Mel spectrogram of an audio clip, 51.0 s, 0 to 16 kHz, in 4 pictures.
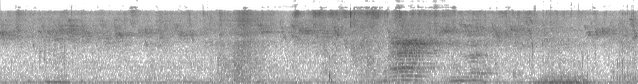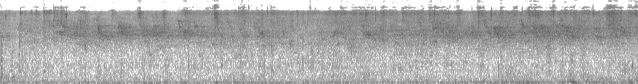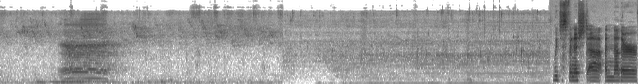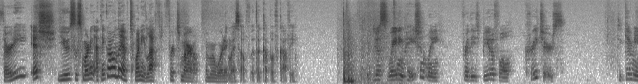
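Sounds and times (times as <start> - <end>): sheep bleating: 7.8 - 9.7, 26.7 - 28.0
coffee maker humming: 31.2 - 36.6.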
